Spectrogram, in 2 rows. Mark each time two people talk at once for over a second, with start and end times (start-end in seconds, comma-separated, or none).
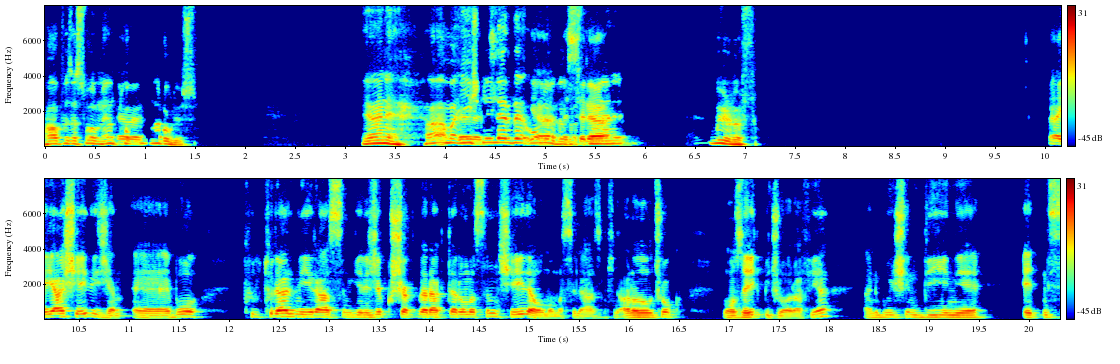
4.1-5.7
